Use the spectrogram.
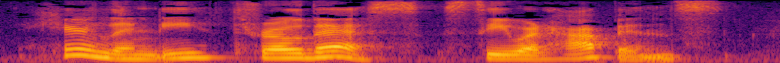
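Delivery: plain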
